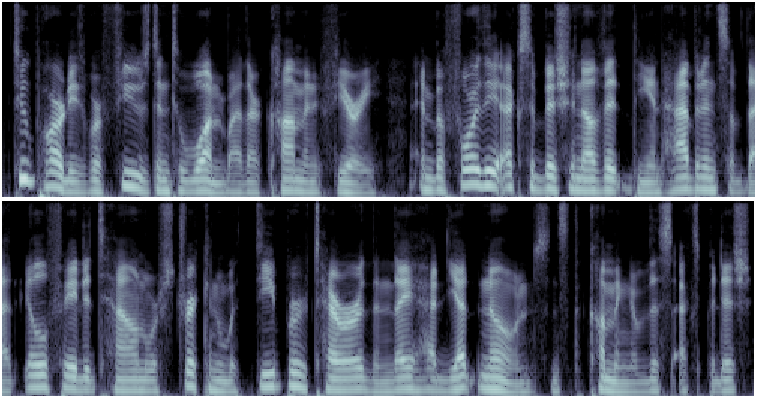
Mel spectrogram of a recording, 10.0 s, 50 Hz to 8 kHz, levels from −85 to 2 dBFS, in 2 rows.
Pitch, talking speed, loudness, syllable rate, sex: 120 Hz, 240 wpm, -22 LUFS, 6.7 syllables/s, male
